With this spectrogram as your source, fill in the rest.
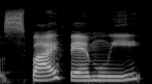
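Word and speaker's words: Spy × Family: So Spy Family is stylized as Spy X Family, but you know, with Japanese manga and TV shows, the X is silent in between. So people who say Hunter X Hunter is Hunter Hunter.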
